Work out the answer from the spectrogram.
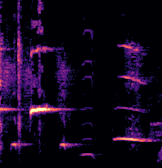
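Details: Pet Chopi blackbird in Brazil calling near its owner while bathing: a loud short whistle, a soft falling note, then a long steady whistle, with faint clicks.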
